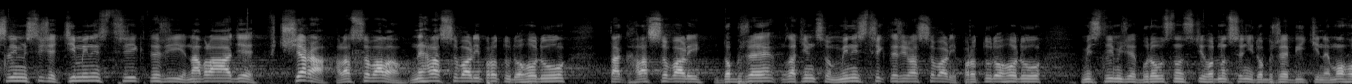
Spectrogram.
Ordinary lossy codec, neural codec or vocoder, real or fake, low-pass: AAC, 64 kbps; none; real; 14.4 kHz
